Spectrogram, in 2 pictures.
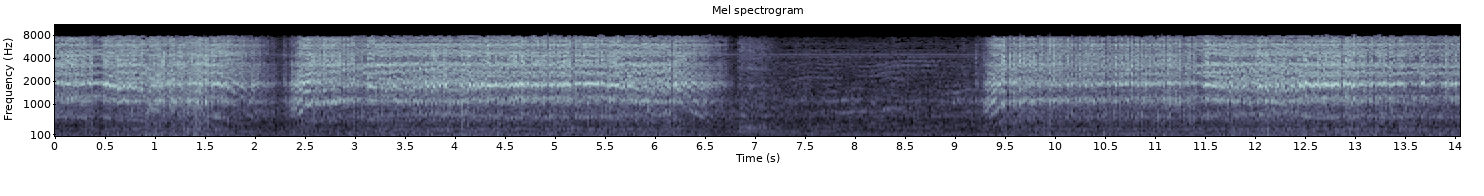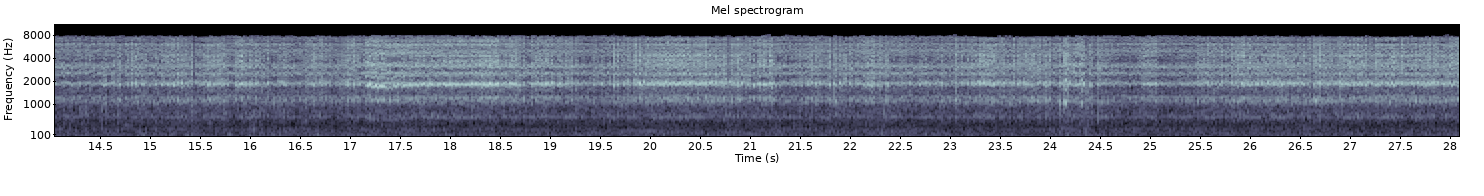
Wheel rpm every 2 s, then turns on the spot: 140, 120, 160, 20, 30, 150, 160, 160, 160, 160, 160, 160, 160, 160.
6-8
